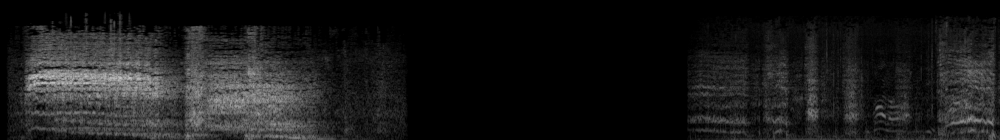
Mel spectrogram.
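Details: Arabian horse stallion neighing: a loud, harmonic whinny that wavers and falls over about six seconds, followed by silence, then quieter broken neighs and snorting bursts toward the end.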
